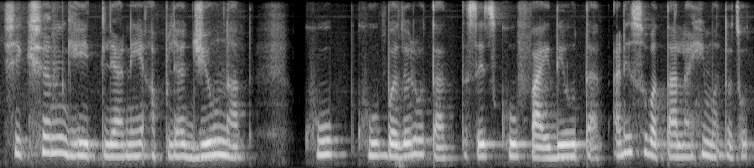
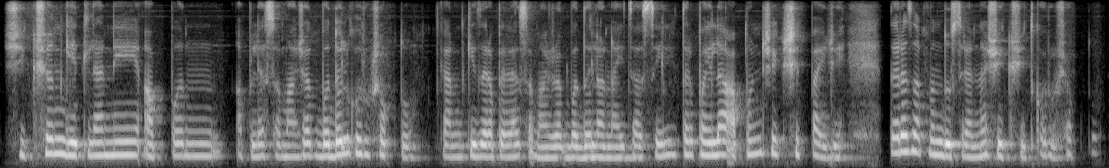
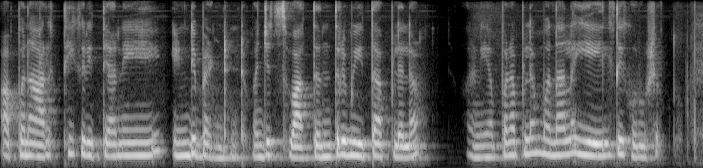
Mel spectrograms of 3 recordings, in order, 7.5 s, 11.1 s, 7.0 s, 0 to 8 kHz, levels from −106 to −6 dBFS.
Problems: background sounds at intervals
